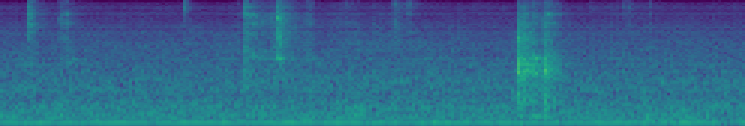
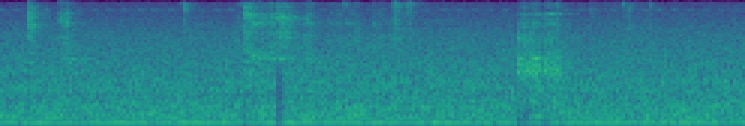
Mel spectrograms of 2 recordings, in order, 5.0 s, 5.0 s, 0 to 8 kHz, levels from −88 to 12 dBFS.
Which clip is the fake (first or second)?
first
